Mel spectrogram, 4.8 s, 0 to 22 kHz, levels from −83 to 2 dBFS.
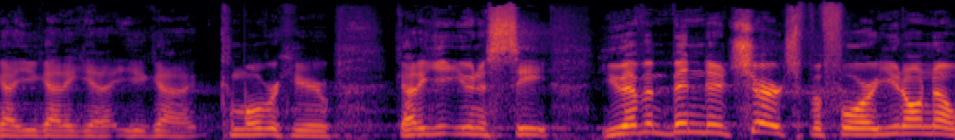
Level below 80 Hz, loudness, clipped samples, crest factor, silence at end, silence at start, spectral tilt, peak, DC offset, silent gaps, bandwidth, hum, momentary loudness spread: -68 dBFS; -26 LUFS; under 0.1%; 20 dB; 0 s; 0 s; -2.5 dB/octave; -6 dBFS; under 0.1%; none; over 20 kHz; none; 12 LU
